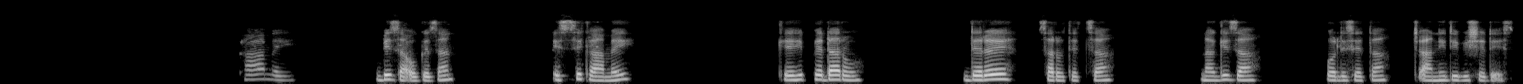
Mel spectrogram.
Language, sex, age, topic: Gamo, female, 25-35, government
